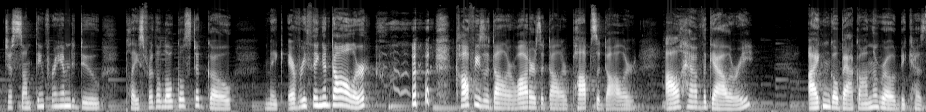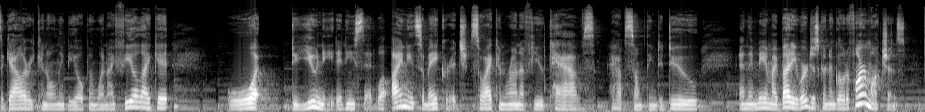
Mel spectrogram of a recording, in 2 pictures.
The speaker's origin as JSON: {"language": "English", "region": "Nebraska", "country": "United States", "moved": "yes", "said": "I'm originally from Nebraska"}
